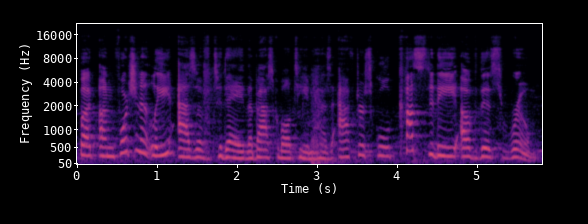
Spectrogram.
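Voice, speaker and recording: An actress playing a flaky, overly chipper high school principal who rambles and gushes in an audio drama. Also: female voice, animated, moderate pace, natural voice. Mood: chipper, flustered. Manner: rambling, gushing, giggly.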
